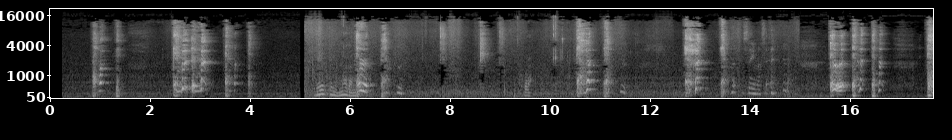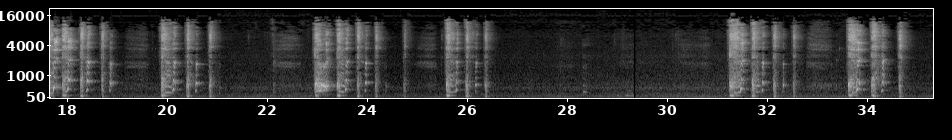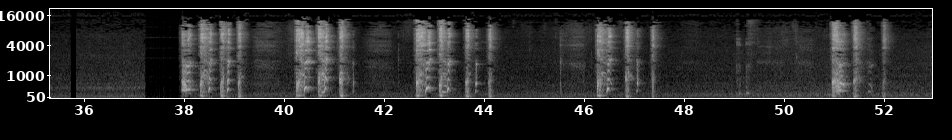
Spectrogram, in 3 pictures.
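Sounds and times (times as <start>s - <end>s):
person coughing: 2.4s - 4.2s, 6.0s - 7.1s, 10.5s - 11.6s, 12.7s - 13.8s, 15.6s - 16.8s, 17.6s - 19.1s, 23.0s - 24.9s, 40.2s - 41.5s, 42.6s - 44.3s, 50.9s - 52.2s.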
